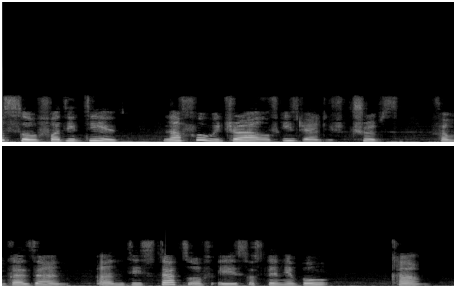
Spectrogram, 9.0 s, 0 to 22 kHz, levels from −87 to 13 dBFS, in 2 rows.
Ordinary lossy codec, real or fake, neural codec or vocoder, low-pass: AAC, 32 kbps; fake; codec, 16 kHz, 16 kbps, FreqCodec, smaller model; 7.2 kHz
